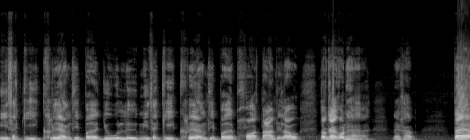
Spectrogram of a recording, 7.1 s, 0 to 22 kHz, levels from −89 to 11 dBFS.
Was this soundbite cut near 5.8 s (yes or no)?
no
